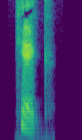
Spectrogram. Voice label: "kick", en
